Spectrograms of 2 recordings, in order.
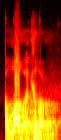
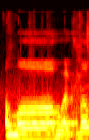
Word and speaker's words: Allahu Akbar: Pendek, jangan Allahu Akbar. Allahu Akbar artinya Allah Maha Besar. Kalau Akbar panjang artinya beduk. Makanya jangan sampai bacanya Allahu Akbar, Allahu Akbar. Nah ini nggak boleh ya, pendek. Allahu Akbar, Allahu Akbar, Allahu Akbar. Atau 2 kali juga boleh. Allahu Akbar, Allahu Akbar. Jangan panjang ya.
